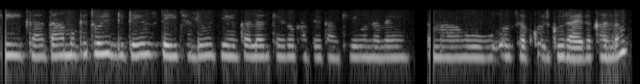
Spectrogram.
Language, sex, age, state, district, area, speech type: Sindhi, female, 30-45, Delhi, South Delhi, urban, conversation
